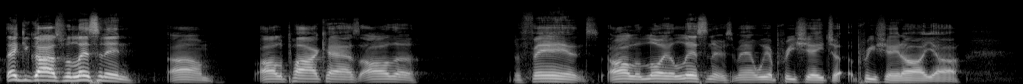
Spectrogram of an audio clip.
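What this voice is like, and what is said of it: Congested, sick-sounding voice. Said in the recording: “Excuse my voice ... This nigga done got sick again ... My allergies ... you got a whole sock stuck in your nose”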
